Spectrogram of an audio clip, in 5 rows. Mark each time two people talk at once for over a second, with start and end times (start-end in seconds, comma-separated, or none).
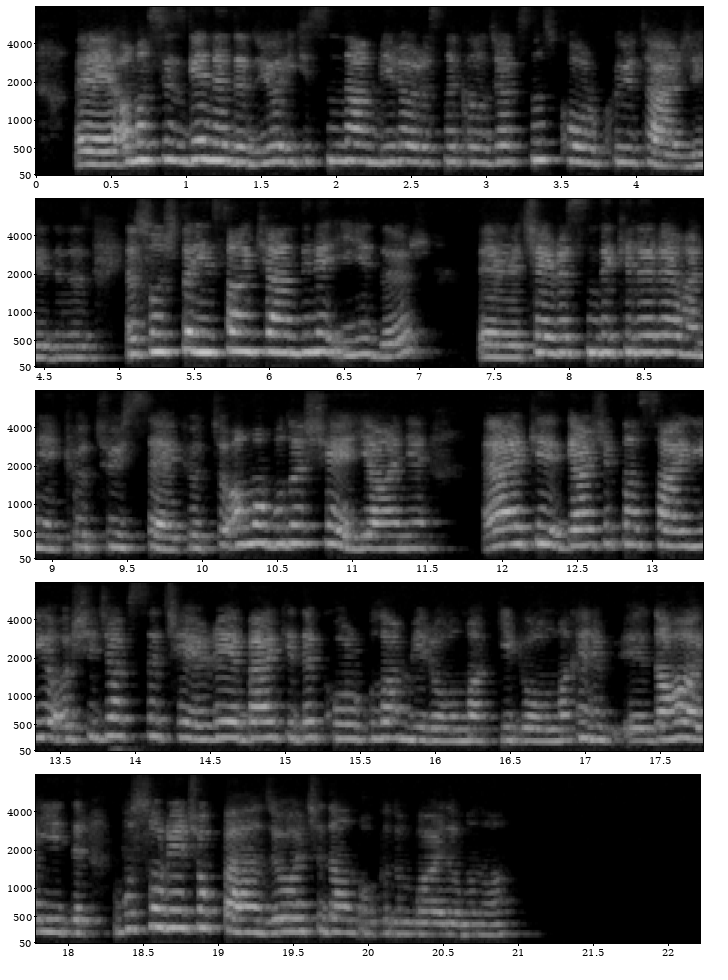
none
